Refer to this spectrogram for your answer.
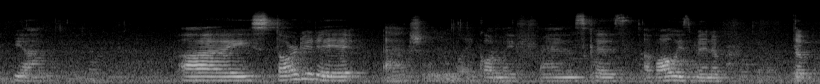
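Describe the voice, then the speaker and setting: A woman's fairly low voice, fairly even in intonation, at a very slow pace with long, frequent pauses, plus noticeable background noise and audible room echo. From South Sudan. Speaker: makeup artist. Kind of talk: casual chat.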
